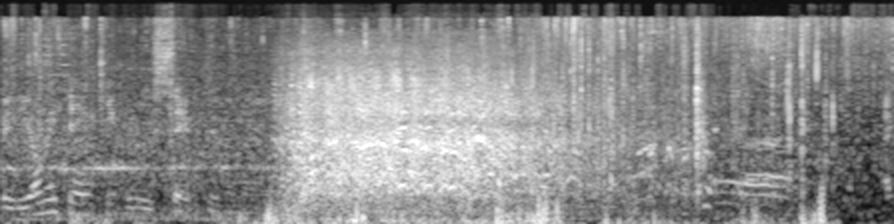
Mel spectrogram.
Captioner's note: audience laughing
